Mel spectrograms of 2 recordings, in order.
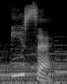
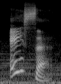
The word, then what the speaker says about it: Aset: But in ancient Egyptian, it's pronounced closer to Iset or Aset.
